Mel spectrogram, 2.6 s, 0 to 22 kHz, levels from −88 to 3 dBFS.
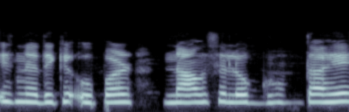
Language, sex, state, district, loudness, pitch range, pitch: Hindi, female, Uttar Pradesh, Jyotiba Phule Nagar, -16 LUFS, 250-265 Hz, 255 Hz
